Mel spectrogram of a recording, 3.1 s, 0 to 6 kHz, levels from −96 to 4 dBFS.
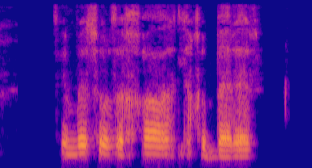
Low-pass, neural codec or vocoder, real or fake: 5.4 kHz; none; real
